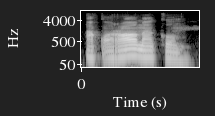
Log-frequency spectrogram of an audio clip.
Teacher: Jadi bacaannya di situ tafhim. Jadi cara membacanya huruf ro itu dibaca tebal, tafhim, tebal.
